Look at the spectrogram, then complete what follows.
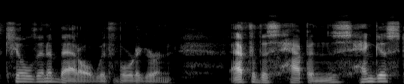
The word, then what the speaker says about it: Vortigern: of the word mortha the t is silent and M is inflected as is common in the Celtic and is given the sound of V the word is phonetically pronounced vagon and signifies a great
